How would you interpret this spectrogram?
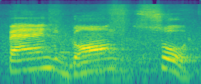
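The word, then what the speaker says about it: Pangong Tso: Lake का नाम है पैंगोंग सो, टी साइलेंट है।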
